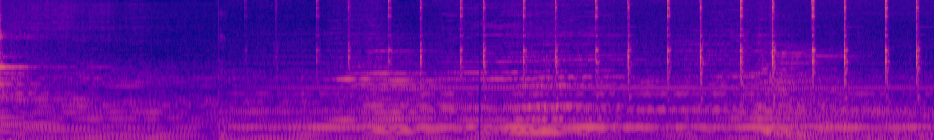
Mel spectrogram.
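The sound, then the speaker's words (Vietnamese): A clock ticks steadily in a bedroom near midnight, many even, sharp ticks beginning a few seconds in and continuing to the end over a low, sustained musical drone. “Kim đồng hồ chưa qua tích tắc”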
